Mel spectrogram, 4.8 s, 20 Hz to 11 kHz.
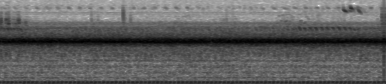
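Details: Dusk chorus of cicadas in Gippsland, Australia, recorded as a 3D ambience: one continuous shrill buzzing tone without pause, a throbbing low rumble beneath, and a faint high bird note near the end.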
